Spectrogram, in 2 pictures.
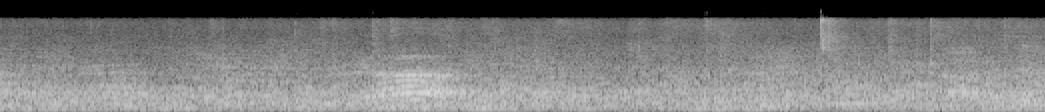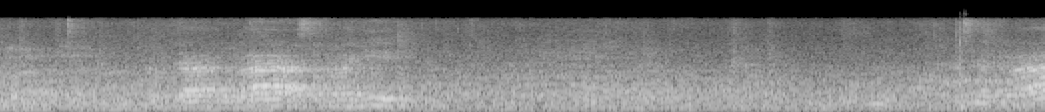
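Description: A woman speaks to a room, heard from a distance.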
